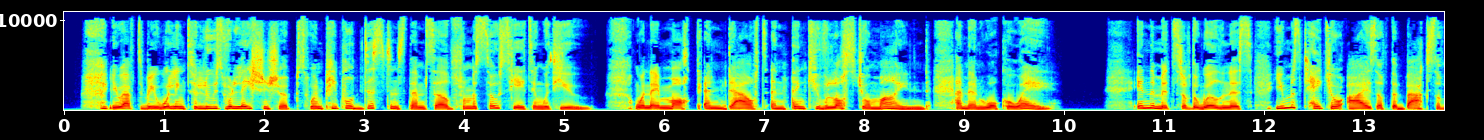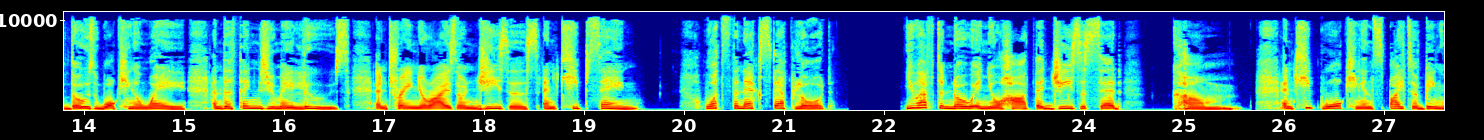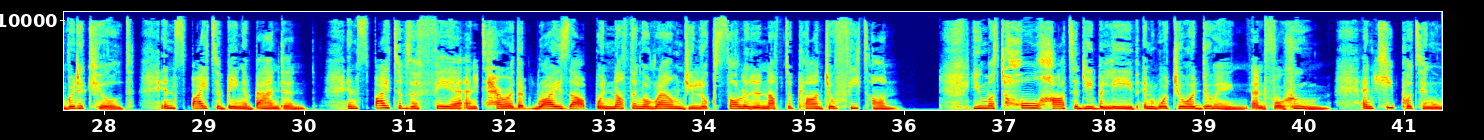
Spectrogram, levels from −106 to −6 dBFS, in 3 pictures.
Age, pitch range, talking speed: 20-39, 165-210 Hz, 190 wpm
